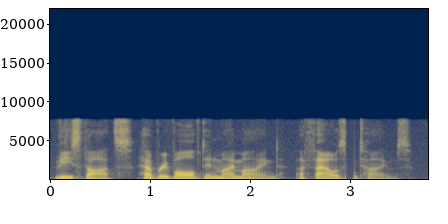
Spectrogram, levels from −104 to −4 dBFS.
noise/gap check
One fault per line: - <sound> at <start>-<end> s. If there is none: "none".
- dropout at 3.0-3.0 s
